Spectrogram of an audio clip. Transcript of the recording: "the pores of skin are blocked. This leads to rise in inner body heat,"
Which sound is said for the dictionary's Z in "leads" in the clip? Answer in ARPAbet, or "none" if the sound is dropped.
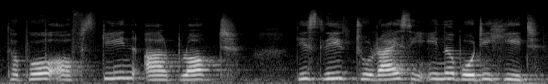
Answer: none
